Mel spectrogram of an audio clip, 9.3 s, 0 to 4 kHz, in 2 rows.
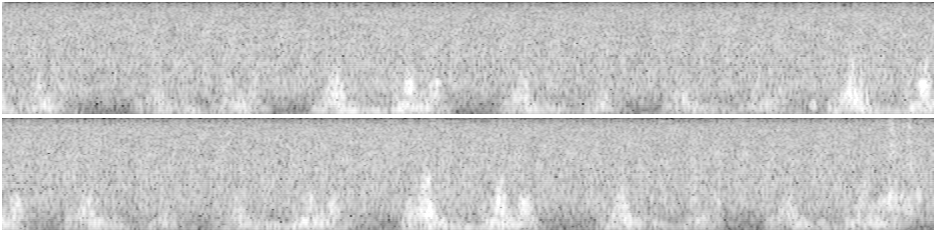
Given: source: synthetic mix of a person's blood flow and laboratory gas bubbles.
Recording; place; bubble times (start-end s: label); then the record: Doppler ultrasound of blood flow; precordium
0.00-0.03 s: bubbles
4.04-4.08 s: bubbles
4.23-4.37 s: bubbles
8.91-9.27 s: bubbles
From the record:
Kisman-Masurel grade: 221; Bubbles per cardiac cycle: several, 3 to 8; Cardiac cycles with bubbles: 10 to 50%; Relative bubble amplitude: barely perceptible (0.100 to 0.250); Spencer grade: 2 (many but less than half of the cardiac periods contain bubble signals, singularly or in groups); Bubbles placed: anywhere in the cardiac cycle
